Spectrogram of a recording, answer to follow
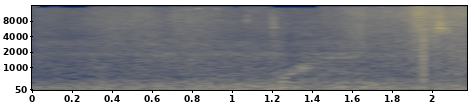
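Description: Steady low rumble of room and microphone noise, with a brief click near the end.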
